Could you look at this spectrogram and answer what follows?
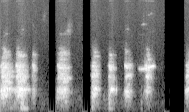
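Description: Several short barks from dogs outside a house come in a choppy series, each bark brief and distinct with small gaps between them.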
